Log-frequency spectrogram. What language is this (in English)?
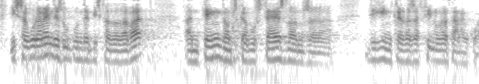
Catalan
